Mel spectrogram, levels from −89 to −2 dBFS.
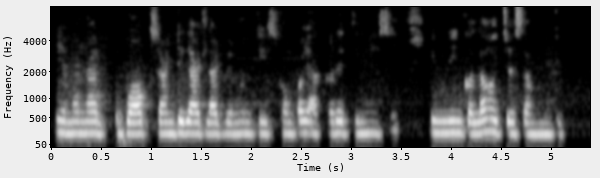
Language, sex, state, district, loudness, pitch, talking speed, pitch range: Telugu, female, Karnataka, Bellary, -18 LUFS, 205 Hz, 110 wpm, 200-215 Hz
